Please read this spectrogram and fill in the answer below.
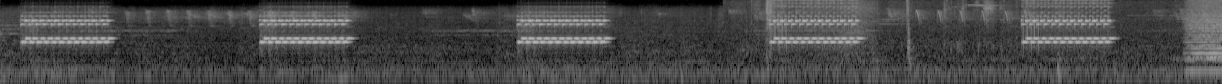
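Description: An iPhone ringing with an incoming call: five rings about a second long each, roughly three seconds apart, each a steady two-tone electronic ring. A short click falls between the fourth and fifth rings.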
